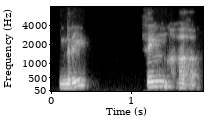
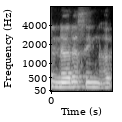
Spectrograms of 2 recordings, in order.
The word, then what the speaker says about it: नृसिंह: फिर इतो नृसिंह, इसका उच्चारण होगा नृसिंह। नृ, बोलिए नृ सिंह। तो देखिए, एक तो हम उच्चारण करते हैं नरसिंह इस प्रकार से, है ना, नरसिंह। और एक उच्चारण हुआ इस तरह से, नृसिंह। तो दोनों ही शब्द हैं, जहां पर नरसिंह लिखा है हम वहां वैसा उच्चारण करेंगे, और जहां नृसिंह लिखा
